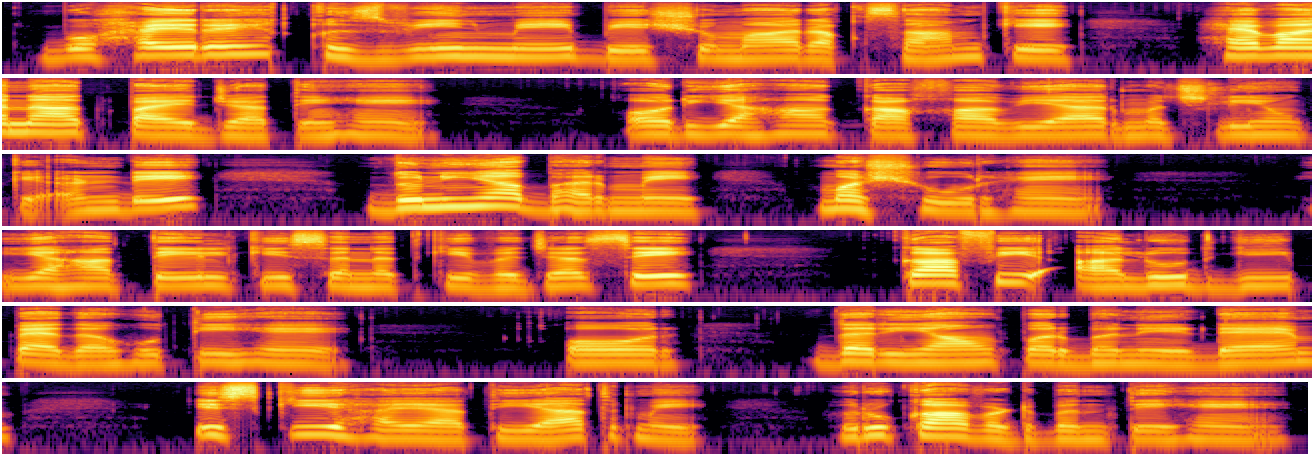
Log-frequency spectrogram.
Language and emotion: Urdu, neutral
